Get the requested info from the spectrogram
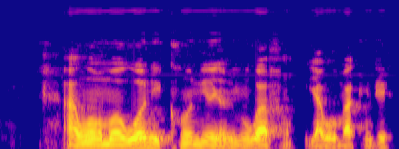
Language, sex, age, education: Yoruba, male, 46-60, tertiary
